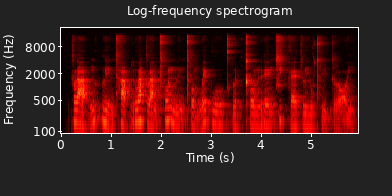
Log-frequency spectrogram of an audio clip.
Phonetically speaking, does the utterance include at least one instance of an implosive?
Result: no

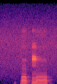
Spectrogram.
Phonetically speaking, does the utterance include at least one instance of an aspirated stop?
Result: no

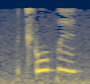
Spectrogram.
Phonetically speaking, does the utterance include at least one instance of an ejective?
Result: yes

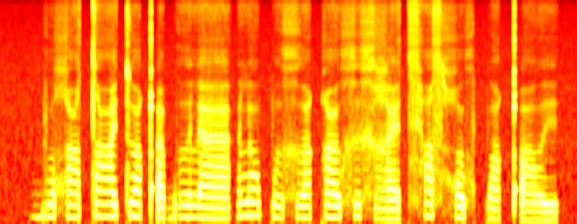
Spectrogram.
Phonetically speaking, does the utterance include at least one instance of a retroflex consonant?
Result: no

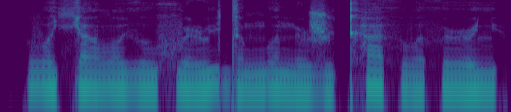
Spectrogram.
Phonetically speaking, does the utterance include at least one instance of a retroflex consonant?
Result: yes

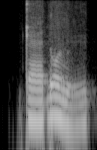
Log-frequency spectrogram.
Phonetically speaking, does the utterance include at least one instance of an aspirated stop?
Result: no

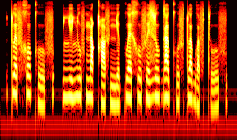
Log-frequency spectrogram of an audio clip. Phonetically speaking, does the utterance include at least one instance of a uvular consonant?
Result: yes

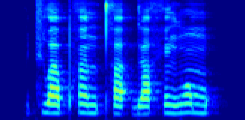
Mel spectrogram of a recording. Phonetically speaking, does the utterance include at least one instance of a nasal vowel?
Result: yes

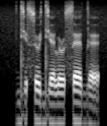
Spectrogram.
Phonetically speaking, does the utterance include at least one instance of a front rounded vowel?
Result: yes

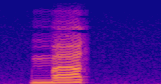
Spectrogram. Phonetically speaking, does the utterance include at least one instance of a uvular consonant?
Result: no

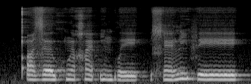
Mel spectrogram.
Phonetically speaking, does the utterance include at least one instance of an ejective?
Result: yes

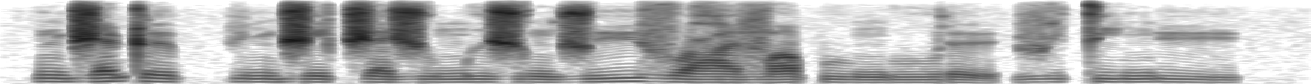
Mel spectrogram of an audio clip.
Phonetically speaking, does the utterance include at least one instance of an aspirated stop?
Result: no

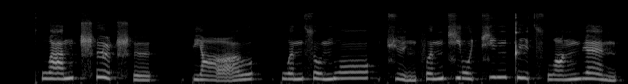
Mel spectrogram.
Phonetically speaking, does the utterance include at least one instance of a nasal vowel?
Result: no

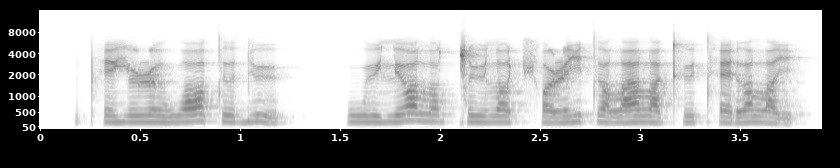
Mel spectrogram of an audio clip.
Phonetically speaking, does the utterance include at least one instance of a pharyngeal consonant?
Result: no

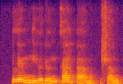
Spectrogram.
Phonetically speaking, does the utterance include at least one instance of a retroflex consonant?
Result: yes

